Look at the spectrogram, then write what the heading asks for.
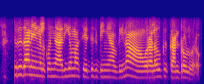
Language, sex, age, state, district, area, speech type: Tamil, female, 30-45, Tamil Nadu, Perambalur, rural, conversation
